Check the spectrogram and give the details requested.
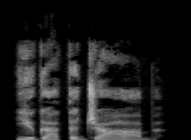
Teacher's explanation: Rising tone. Surprise. Excitement.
